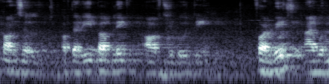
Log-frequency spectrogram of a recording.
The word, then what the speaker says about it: Djibouti: of you even I used to call it Djibouti so the pronunciation is jouti and not Djibouti so that is the time I first went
